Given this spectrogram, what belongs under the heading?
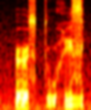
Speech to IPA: øː s t ṵ h i z

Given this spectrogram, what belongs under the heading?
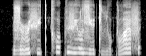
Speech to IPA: z ə˞˨˦ fʲ ɵ˧ tʲ kʰ o˦ k vʲ o˦ l zʲ o˧ tʲ ʎ o˨ k lˠ ɛ˦ f

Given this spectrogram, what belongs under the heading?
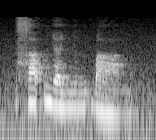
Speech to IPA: s a˦˥ k̚ ɲ ɛ˧ ɲ ə˧˥ ŋ ɓ a˨˩ m

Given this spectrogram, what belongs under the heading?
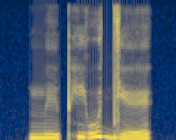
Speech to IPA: m i˨˩˦ pʰ j u˧˥˧ dʲ e˨˩˦

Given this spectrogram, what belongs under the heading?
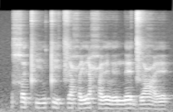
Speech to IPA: χ ɘ˦ tʰ i˨˥ u̯ t i˩˧˩ t͡s ɘ˧˩ ħ j ɘ˦ i̯ ħ ɘ˩˧˩ l ɘ˧˩ n ɛ˥˨ d͡z ə˦ ʕ ɛ˩˧˩

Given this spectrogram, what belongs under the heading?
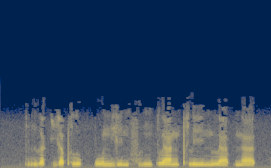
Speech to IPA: p r ɯ˧ a̯ k i˥˩ a̯ pʰ l o˦˥ k̚ p o˥˩ n j e˩˦ n f ɯ˦˥ ŋ p l a˦˥ ŋ pʰ l eː˧ n l a˨˩ p̚ n a˨˩ t̚

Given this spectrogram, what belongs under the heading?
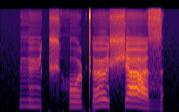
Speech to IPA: ð yː t͡ʃ h oː ʈ ɾ œ ʃ a z

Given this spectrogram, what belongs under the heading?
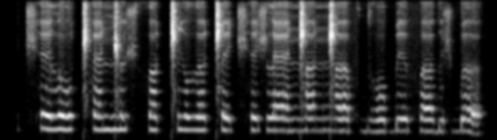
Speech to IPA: t͡ʃʰ e l o ǁʰ ɛ ŋ͡ǁ ʉ ʃ θ ʌ ǁ i o̯ ð ə ǁ e t͡ʃʰ e ʃ l ɛ ŋ͡ǁ ɜ ŋ͡ǁ ɜ f dʱ o ɓ ɪ f ɜ ɡ ə ʃ ɓ ə

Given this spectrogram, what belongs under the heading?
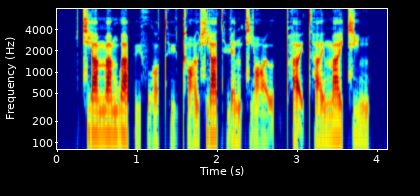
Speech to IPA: t͡ɕ j ä˦ m ä˦ m w ä˥˨ p y˨˦ f w ɔ˨˦ t̪ʰ y˨˦ kʰ ɑ˨˦ ʊ̯ ɕ j ä˦ t̪ʰ ɥ ɛ˨˦ n t͡ɕ j ɑ̰˨˩ ʊ̯ | pʰ a̰˨˩ ɪ̯ t̪ʰ a˨˦ ɪ̯ m a˦ ɪ̯ t͡ɕ i˥˨ ŋ

